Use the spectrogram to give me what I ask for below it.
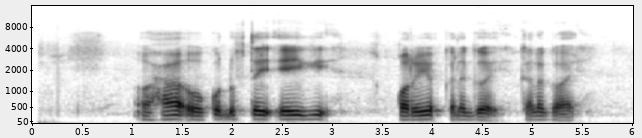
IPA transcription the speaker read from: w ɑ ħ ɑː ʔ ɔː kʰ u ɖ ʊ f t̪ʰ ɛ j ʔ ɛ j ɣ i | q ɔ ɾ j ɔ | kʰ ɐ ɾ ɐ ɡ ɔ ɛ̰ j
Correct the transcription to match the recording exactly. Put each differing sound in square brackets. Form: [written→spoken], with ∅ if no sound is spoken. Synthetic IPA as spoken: w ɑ ħ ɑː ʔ [ɔː→uː] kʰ [u→ʊ] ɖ ʊ f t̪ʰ ɛ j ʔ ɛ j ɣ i | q ɔ ɾ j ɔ | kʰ ɐ [ɾ→l] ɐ ɡ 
